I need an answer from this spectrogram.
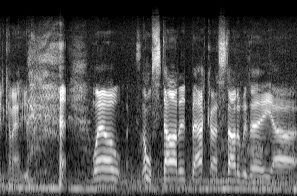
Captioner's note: laughs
